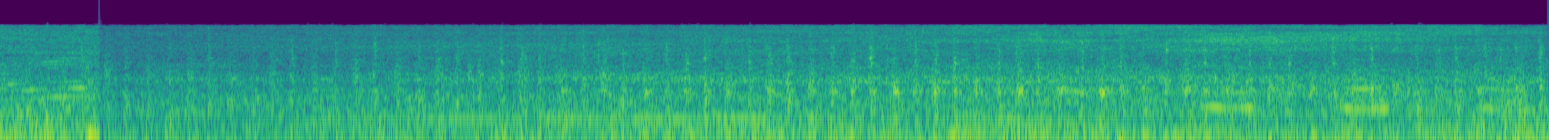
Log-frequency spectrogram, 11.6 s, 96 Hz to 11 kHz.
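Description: Miniature 5-inch gauge model of the 3801 steam locomotive running along the track: steady hiss of steam over a low mechanical rumble, with many small clicks from the running gear and rails.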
